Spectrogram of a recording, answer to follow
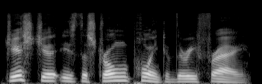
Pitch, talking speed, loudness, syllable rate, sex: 140 Hz, 185 wpm, -17 LUFS, 4.5 syllables/s, male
